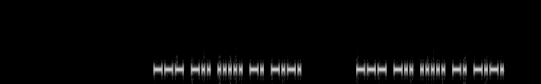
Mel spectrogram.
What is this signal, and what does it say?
Morse code, heard as a keyed tone, about 44 wpm, 700 Hz. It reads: OD5NC OD5NC
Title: DXCC-100 Call Signs - 5 Characters - Repeated 2x - 45wpm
